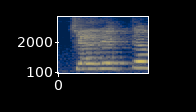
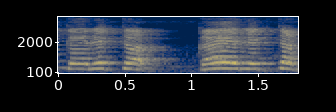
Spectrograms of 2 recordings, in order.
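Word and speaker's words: character: उसके बाद कैरेक्टर, हम तुमसे बात कर रहे हैं, चैरेक्टर नहीं, कैरेक्टर, ठीक है।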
